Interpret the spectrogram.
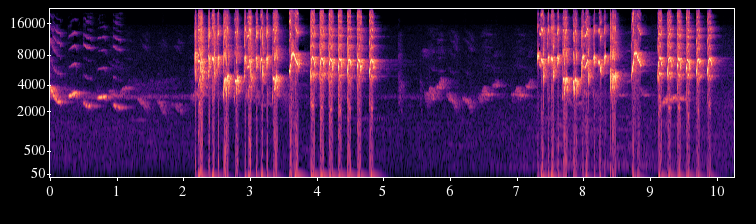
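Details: Orange-headed thrush song meant to stimulate breeding urge and draw a reply: a whistled phrase, then loud bursts of rapid dry, clicking high notes mixed with shrill whistles, pausing between two dense outbursts.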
